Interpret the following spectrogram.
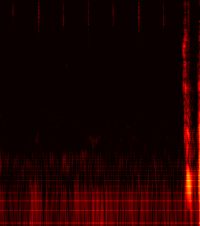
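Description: Faint, light clicking at about four clicks a second, fairly even, in an otherwise quiet stretch.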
